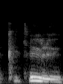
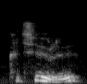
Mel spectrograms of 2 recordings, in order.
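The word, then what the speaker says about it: Cthulhu: never actually existed no where cthulu comes from or cthulu or kuu all the various different pronunciations but according to HB Lovecraft himself it's culu so I think as he's the author we can take his word for it um coffee time this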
